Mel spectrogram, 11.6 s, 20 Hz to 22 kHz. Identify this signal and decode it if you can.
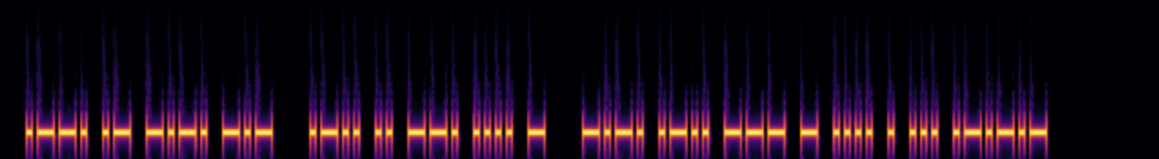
Morse code, heard as a keyed tone, about 22 wpm, 690 Hz. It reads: PACK LIGHT CLOTHES.
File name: practice / 22wpm / Easy Sentences with Hints - 22wpm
